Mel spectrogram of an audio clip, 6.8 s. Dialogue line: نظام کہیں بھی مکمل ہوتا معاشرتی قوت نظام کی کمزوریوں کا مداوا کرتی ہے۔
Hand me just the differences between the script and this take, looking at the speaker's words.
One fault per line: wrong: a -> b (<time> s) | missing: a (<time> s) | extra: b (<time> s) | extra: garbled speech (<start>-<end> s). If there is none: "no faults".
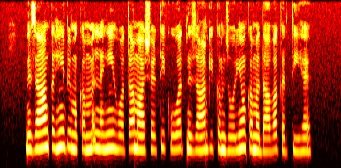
extra: نہیں (1.9 s)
